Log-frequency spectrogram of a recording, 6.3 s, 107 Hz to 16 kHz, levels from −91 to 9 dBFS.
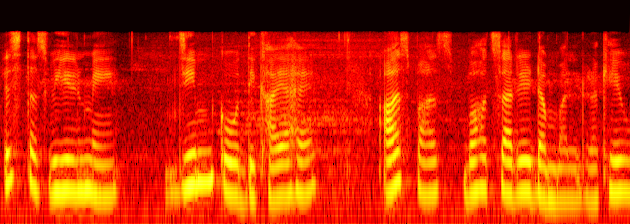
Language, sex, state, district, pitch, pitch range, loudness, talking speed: Hindi, female, Rajasthan, Jaipur, 220 Hz, 205-230 Hz, -20 LUFS, 145 wpm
